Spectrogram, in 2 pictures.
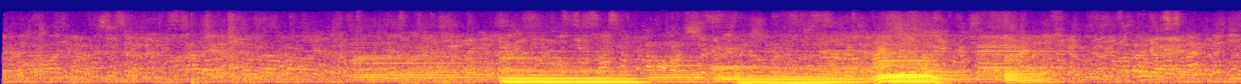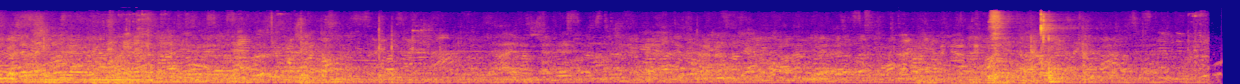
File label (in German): ansage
